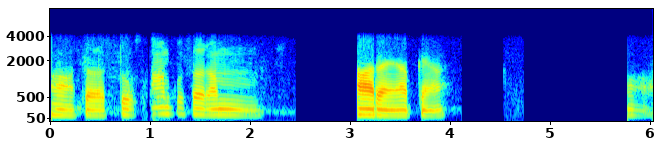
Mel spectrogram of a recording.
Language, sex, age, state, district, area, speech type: Hindi, male, 18-30, Uttar Pradesh, Azamgarh, rural, conversation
